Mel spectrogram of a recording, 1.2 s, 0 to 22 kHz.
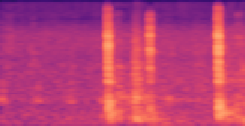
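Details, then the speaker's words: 2006 Honda CR-V passenger-side power door lock, which locks and unlocks by hand: two short, faint whirring buzzes with no lock clunk, so the actuator tries but doesn't move; faulty actuator suspected before replacement. "It just doesn't do anything with the power. I mean, it sounds like something is happening, so there is that."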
